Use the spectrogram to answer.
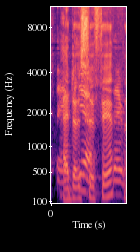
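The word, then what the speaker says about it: Hedosophia: The fundraise has also been backed by, going to definitely mispronounce this, Hedrosophia. Not sure if I got that right. There's a few people nodding, probably got that right. I'm going to move on. – Head of Sophia. – There we go.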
